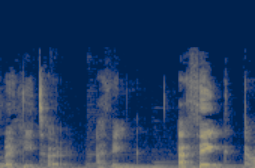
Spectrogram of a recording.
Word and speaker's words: mojito: mo mojito right cuz I thought it was called magito and everyone was like oh it's pronounced makito I think I think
